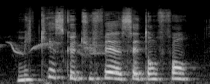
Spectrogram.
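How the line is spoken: Exclaiming. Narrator (French): s'écria-t-elle

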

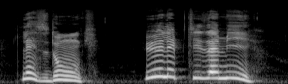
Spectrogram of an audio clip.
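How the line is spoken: Shouted to horses. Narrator (French): cria-t-il à ses chevaux

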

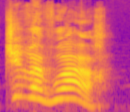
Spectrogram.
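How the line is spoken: Yelling. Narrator (French): hurla-t-il

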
